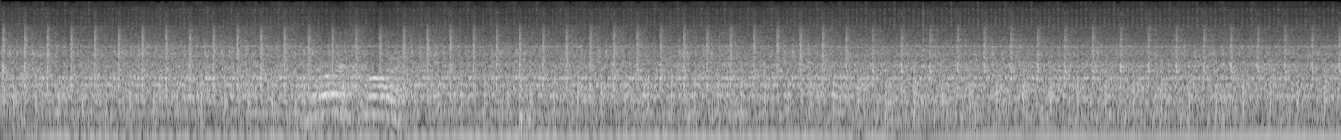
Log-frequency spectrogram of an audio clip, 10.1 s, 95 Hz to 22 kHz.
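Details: Mitsubishi Pajero III with 3.5 L 6G74 GDI engine at idle: sharp even ticking about three times a second over a steady idle, a knock from inside the engine.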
